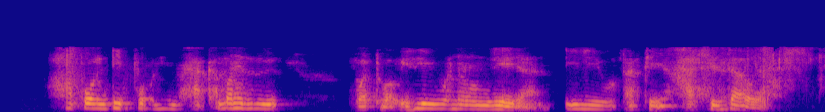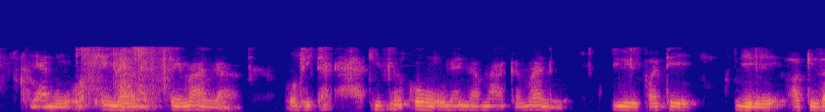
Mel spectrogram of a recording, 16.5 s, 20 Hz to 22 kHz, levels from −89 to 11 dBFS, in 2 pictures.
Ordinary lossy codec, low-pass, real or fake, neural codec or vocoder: AAC, 16 kbps; 7.2 kHz; fake; codec, 16 kHz, 2 kbps, FunCodec, trained on LibriTTS, 25 frames a second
